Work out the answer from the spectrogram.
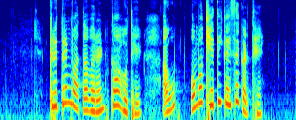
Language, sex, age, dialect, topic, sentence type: Chhattisgarhi, female, 31-35, Central, agriculture, question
